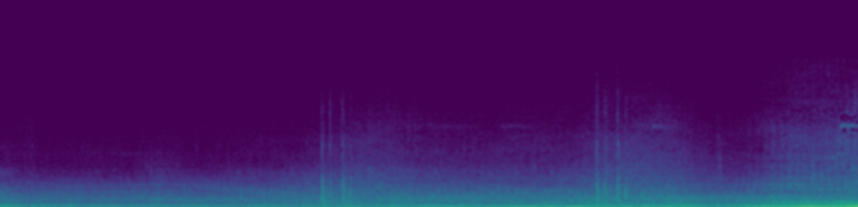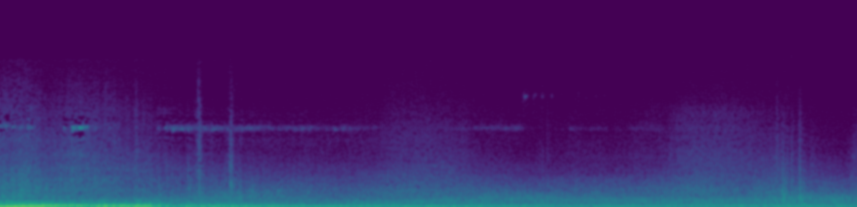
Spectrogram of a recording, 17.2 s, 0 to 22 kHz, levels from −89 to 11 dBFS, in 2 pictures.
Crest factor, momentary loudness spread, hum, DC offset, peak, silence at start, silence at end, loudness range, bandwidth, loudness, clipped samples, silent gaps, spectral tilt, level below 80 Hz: 20 dB; 20 LU; none; under 0.1%; -8 dBFS; 0 s; 0 s; 17 LU; 9.2 kHz; -28 LUFS; under 0.1%; none; -8.5 dB/octave; -46 dBFS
